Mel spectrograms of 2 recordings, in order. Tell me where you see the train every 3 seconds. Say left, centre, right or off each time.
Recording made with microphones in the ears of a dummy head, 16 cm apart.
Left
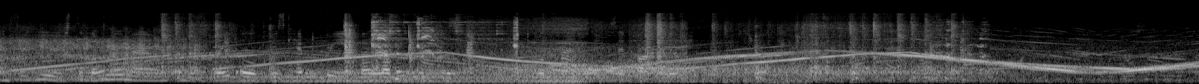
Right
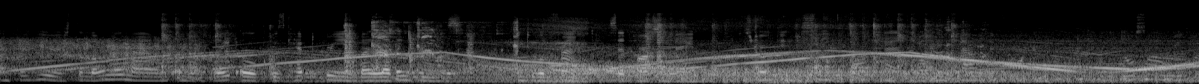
left, left, right, right.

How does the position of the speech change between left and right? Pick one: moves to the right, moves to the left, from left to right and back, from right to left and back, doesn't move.
moves to the right.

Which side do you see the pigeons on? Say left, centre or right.
left.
